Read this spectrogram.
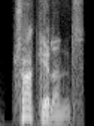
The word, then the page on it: truculent: British English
